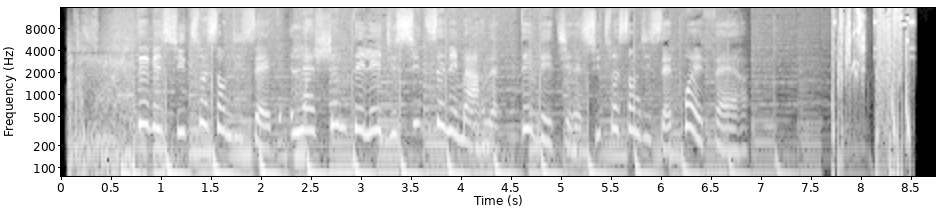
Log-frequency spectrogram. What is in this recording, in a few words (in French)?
Jingle Vidéo TV Dynamique; SUD 77 Numéro 2.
